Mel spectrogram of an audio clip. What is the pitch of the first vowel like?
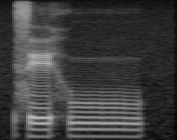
low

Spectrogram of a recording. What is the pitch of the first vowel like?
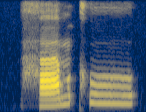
rising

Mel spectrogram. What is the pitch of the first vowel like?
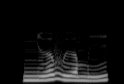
rising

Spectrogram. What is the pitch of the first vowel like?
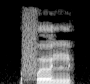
high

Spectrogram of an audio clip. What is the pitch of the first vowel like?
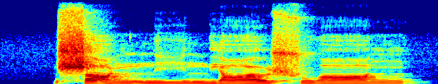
falling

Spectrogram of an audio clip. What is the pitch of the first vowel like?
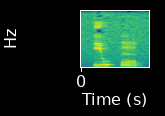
high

